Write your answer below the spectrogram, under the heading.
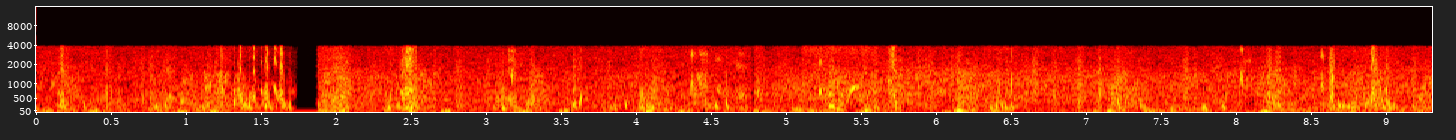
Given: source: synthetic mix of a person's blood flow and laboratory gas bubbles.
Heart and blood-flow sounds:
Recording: Doppler ultrasound of blood flow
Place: subclavian vein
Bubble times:
0.00-0.02 s: bubbles
0.09-0.22 s: bubbles
0.28-0.35 s: bubbles
0.43-0.54 s: bubbles
0.74-1.00 s: bubbles
1.06-1.73 s: bubbles
1.95-2.06 s: bubbles
2.30-2.77 s: bubbles
3.02-3.31 s: bubbles
3.56-3.67 s: bubbles
3.80-4.26 s: bubbles
4.33-4.75 s: bubbles
4.78-4.86 s: bubbles
5.11-5.80 s: bubbles
6.30-6.55 s: bubbles
7.14-7.43 s: bubbles
7.88-7.97 s: bubbles
8.01-8.18 s: bubbles
8.21-8.38 s: bubbles
8.54-9.10 s: bubbles
9.17-9.22 s: bubbles
From the record:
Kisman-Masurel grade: 242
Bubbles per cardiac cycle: several, 3 to 8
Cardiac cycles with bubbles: 100%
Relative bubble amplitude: moderate (0.250 to 0.450)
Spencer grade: 3 (all of the cardiac periods contain showers or single bubble signals, but not dominating or overriding the cardiac motion signals)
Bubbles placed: anywhere in the cardiac cycle

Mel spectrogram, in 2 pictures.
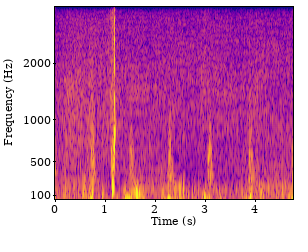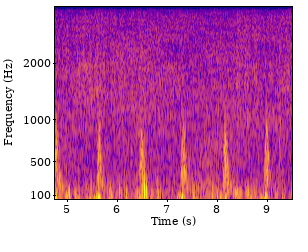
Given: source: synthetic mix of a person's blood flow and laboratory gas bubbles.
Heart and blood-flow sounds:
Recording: Doppler ultrasound of blood flow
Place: subclavian vein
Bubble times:
1.10-1.23 s: bubbles
From the record:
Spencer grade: 2 (many but less than half of the cardiac periods contain bubble signals, singularly or in groups)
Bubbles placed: anywhere in the cardiac cycle

